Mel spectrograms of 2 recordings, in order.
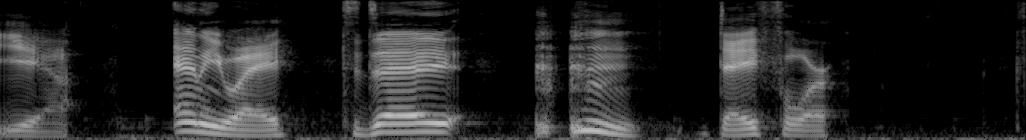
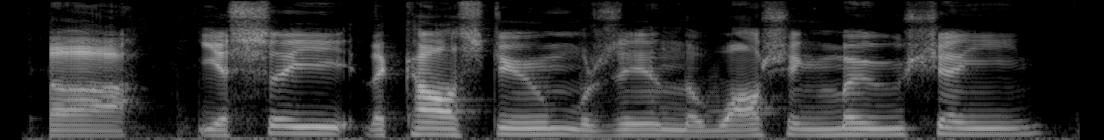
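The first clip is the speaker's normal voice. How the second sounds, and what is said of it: Questionable put-on cowboy accent. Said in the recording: “dressed up like a cowboy ... That is a highly questionable accent.”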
